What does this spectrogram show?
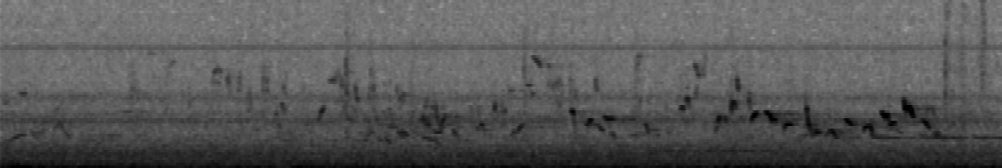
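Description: Small birds chirping in quick, short calls over a steady low background rumble of outdoor noise, the chirping busiest in the second half.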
